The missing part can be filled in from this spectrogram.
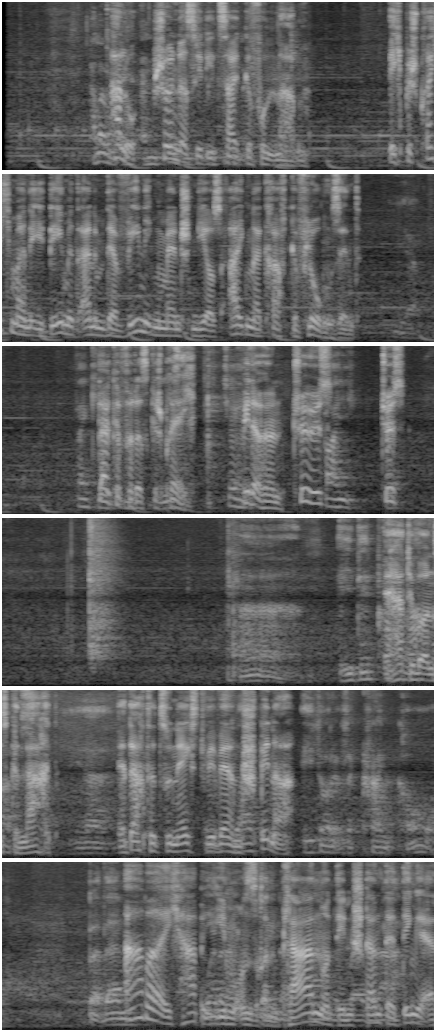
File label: voiceover; bang goes the theory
